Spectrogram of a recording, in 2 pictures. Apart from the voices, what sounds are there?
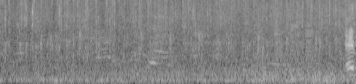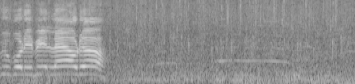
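audience clapping hands together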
